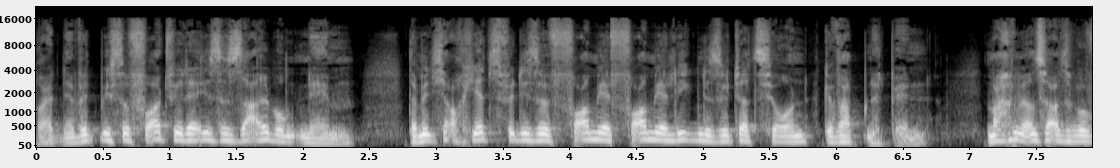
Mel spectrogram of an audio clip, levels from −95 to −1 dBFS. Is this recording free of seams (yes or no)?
no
